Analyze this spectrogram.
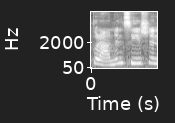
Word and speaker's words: pronunciation: No, there is a difference between pronoun and pronunciation.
